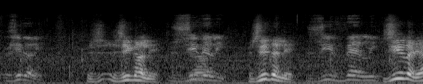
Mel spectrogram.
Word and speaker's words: živeli: We say živeli.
